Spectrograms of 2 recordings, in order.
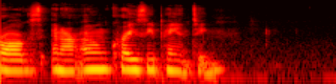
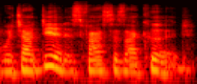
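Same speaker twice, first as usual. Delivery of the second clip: ordinary delivery, nothing marked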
